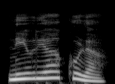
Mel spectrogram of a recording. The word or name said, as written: ನಿವ್ರ್ಯಾಕುಳೆ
